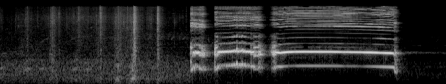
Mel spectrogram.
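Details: Marans rooster crowing: a loud harmonic cock-a-doodle-doo of two short opening notes and a long sustained final note, about two seconds, preceded by soft clucks and rustling.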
